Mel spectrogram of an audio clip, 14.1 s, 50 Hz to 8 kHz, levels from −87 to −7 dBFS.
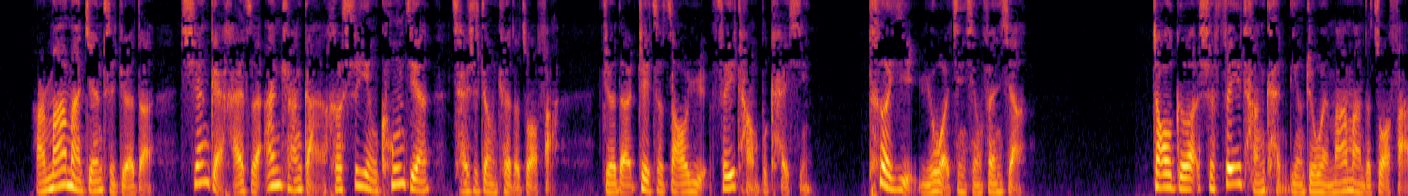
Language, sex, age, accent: Chinese, male, 20-39, native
